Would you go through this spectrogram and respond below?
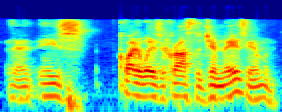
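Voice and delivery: ordinary delivery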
